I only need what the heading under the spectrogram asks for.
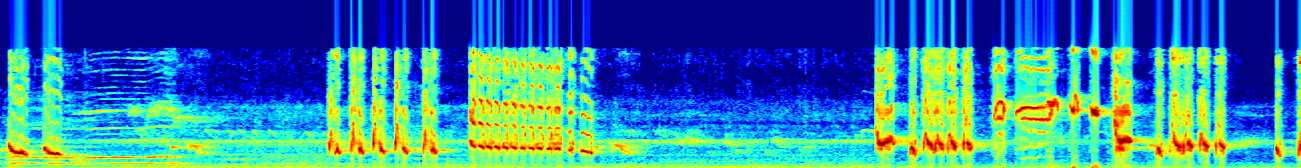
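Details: Orange-headed thrush, in a recording meant to restore song in stressed birds: scattered bursts of rapid, buzzy trills and clear whistled notes, broken by pauses, with a steady faint background hum.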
